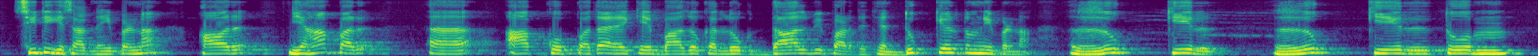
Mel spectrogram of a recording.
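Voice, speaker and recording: A man teaching Quran recitation, chanting words slowly and drawn out between quick, plain explanations. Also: sits high, muffled recording. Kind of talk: recitation lesson.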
